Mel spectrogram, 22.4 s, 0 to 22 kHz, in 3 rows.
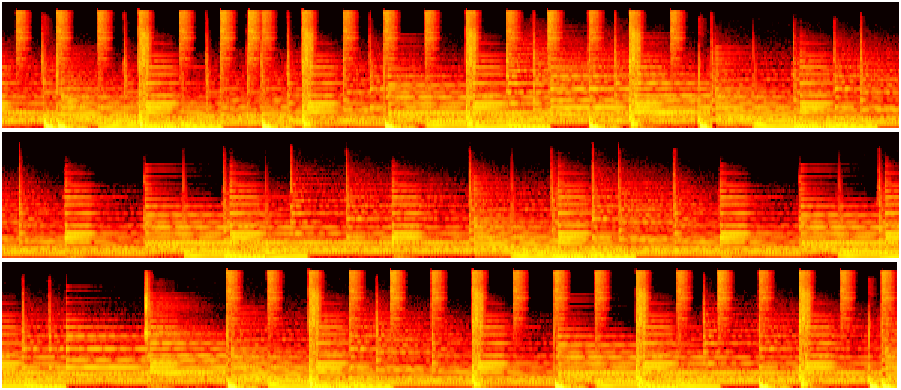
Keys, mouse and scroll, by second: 0.3 right click, 0.5 double click, 8.9 F4, 9.6 q, 10.0 ctrl+click, 10.2 ctrl+click, 10.8 w, 20.6 F4, 21.6 e.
